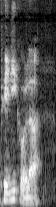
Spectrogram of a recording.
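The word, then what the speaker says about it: Peñíscola: Nee, der wird ausgesprochen Penicola. – Ah. – Aber er wird geschrieben. Penis Cola.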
